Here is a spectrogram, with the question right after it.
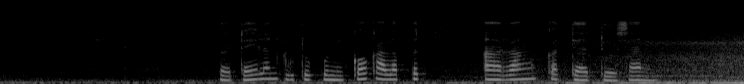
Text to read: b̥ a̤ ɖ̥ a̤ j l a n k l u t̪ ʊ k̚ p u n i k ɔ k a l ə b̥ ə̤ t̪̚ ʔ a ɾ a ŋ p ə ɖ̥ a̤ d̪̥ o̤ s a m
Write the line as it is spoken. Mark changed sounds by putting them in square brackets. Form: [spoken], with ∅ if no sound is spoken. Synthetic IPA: b̥ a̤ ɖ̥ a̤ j l a n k l u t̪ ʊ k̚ p u n i k ɔ k a l ə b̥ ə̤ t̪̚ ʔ a ɾ a ŋ [k] ə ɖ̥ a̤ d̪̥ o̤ s a [n]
